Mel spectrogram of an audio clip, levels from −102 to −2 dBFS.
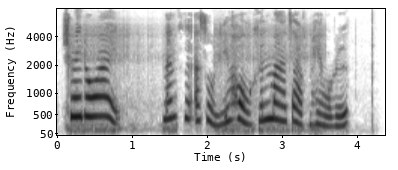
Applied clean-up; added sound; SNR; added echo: neural mask model RNNoise.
